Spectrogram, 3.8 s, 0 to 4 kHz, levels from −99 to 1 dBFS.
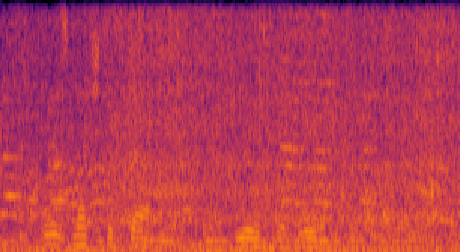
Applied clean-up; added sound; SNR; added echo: none; Ocean / Boat, Water vehicle; -3 dB; none.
